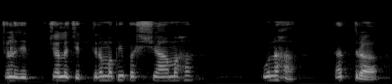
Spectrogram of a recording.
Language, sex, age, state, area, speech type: Sanskrit, male, 18-30, Haryana, rural, spontaneous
